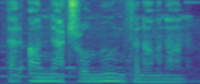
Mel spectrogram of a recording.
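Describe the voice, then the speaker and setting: A man playing a cool, accusing young ninja in an anime game dub, serious and measured. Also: mid-range voice, level tone, natural voice. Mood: analytical. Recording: prominent background music.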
